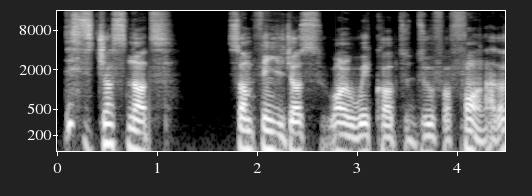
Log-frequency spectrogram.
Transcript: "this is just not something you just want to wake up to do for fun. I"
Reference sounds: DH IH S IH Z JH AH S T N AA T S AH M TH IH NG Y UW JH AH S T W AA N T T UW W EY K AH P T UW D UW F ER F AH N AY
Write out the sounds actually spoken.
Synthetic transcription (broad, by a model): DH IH S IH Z JH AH S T N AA T S AH M TH IH NG Y UW JH AH S T W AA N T T UW W EY K AH P T UW D UW F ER F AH N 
